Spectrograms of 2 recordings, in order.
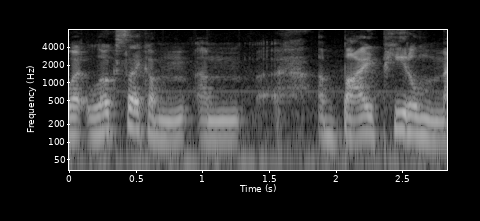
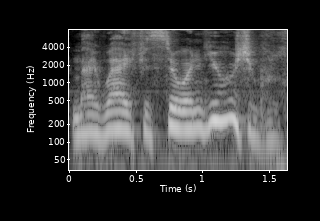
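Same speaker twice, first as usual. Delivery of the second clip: very loud, booming put-on character voice; 4 semitones higher, 10 dB louder than usual. Imitating a friend's impression after being asked for a spooky impersonation: Vincent Price voice. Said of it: "this is my impression of his impression".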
